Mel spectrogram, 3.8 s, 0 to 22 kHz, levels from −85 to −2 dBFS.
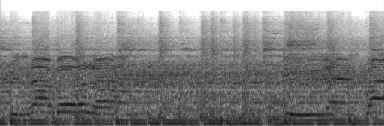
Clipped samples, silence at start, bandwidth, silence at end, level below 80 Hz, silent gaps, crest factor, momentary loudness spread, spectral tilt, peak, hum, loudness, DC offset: under 0.1%; 0 s; 15 kHz; 0 s; -30 dBFS; none; 12 dB; 3 LU; -4.5 dB/octave; -2 dBFS; none; -13 LUFS; 0.1%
